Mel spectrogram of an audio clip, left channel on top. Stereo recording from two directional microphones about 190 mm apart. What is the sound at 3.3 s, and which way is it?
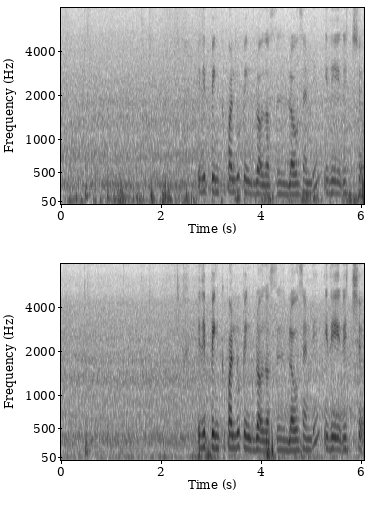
Speech, 30° right (ahead or behind).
